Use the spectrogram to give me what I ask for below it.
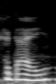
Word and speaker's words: Cade: And um you know, please do check out our wonderful Karen Cade. Not Cade, Cade.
